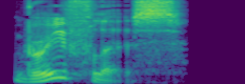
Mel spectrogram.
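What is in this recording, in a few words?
"briefless", English, British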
